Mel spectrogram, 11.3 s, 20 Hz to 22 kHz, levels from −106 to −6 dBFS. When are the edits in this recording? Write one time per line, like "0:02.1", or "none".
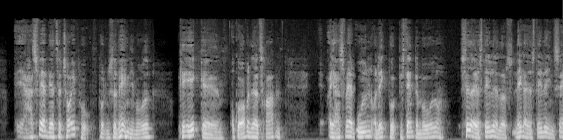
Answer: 0:01.9
0:03.6
0:04.6
0:07.1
